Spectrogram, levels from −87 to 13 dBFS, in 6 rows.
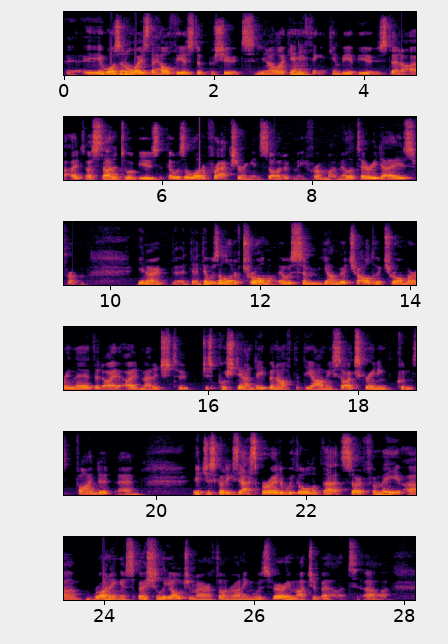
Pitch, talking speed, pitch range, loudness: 125 Hz, 200 wpm, 120-140 Hz, -17 LUFS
